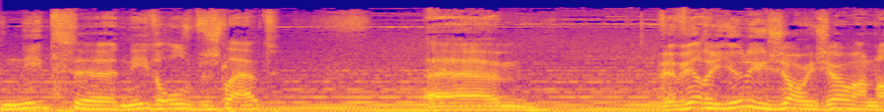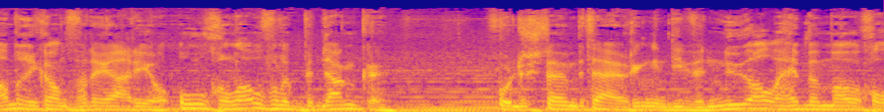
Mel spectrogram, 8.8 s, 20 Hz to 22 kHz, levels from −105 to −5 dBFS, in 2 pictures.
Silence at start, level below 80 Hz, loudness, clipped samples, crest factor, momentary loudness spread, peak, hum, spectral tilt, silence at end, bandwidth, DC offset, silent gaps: 0 s; -30 dBFS; -14 LUFS; under 0.1%; 14 dB; 6 LU; 0 dBFS; none; -4.5 dB/octave; 0 s; 16.5 kHz; 0.1%; none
